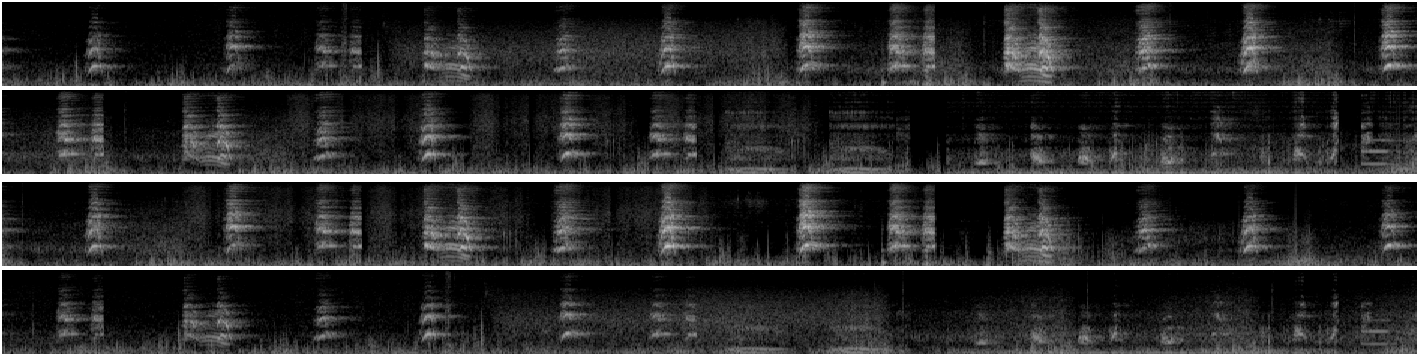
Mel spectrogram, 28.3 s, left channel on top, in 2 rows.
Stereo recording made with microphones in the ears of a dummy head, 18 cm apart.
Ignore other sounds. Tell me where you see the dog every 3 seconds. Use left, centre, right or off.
right, right, right, left, left, left, left, left, left, left.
